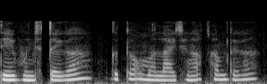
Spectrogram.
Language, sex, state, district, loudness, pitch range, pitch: Wancho, female, Arunachal Pradesh, Longding, -17 LUFS, 200-235 Hz, 215 Hz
